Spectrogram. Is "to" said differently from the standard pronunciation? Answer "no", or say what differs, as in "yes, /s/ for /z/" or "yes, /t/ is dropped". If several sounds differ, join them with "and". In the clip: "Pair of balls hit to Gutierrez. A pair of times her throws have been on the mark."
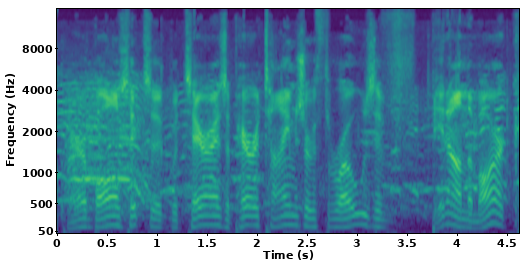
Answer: yes, /s/ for /t/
